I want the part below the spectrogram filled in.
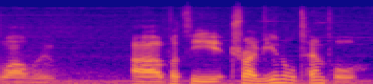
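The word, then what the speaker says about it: Hlaalu: I think the h is silent. I think it's just waloo.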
